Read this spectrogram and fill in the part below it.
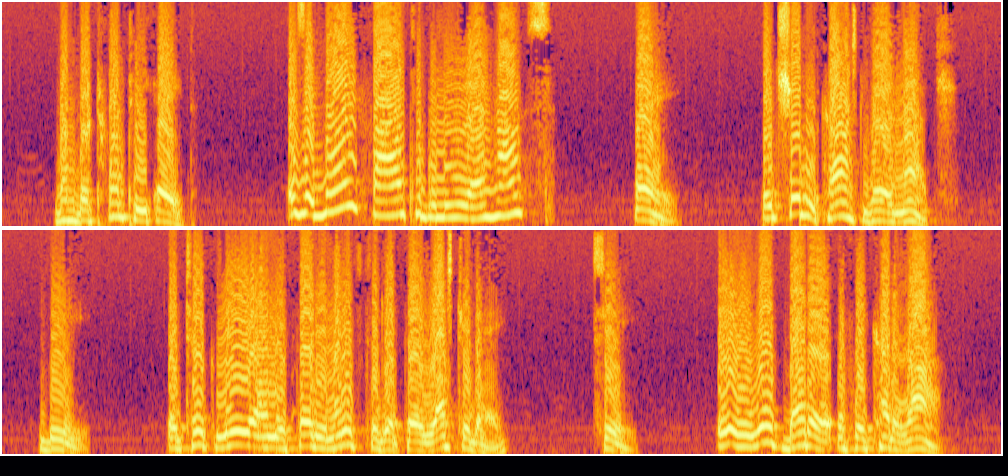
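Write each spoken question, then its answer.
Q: Is it very far to the new warehouse?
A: B: It took me only 30 minutes to get there yesterday.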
